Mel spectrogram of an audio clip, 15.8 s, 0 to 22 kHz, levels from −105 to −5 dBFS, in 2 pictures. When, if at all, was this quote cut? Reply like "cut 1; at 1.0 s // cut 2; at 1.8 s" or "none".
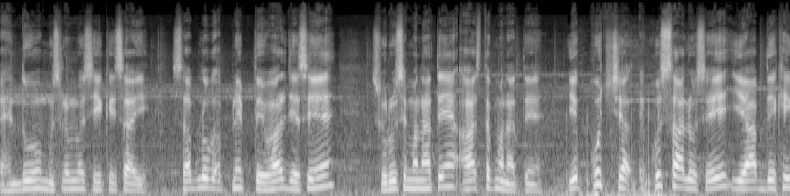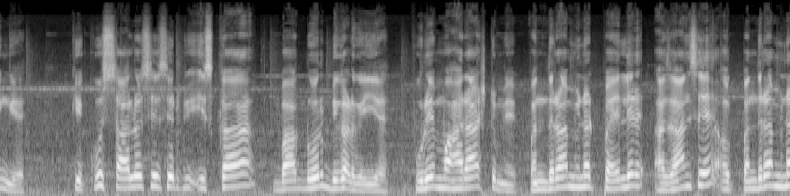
cut 1; at 11.9 s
